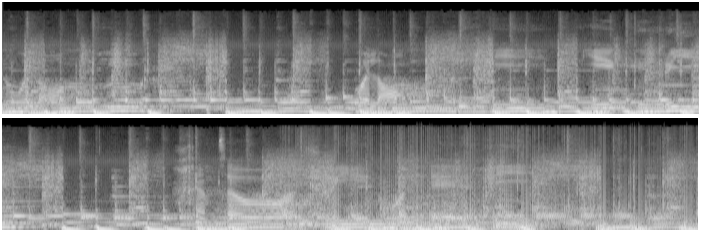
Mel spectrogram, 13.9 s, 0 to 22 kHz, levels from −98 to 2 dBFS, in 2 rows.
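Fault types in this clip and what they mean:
Mains buzz, throughout: spiky interference leaking in twice per 50 Hz mains cycle, so harmonics of 50 Hz stack up into a steady, raspy buzz sitting about 30 dB below the sound and running under the whole clip from start to finish.
Buffer tearing, 9.73 s to the end: the writer and reader of the playback ring buffer cross inside every period, so most of each buffer replays audio from around 40 ms earlier, giving a robotic rattle at 46.9 Hz that fits a 1024-sample buffer.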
